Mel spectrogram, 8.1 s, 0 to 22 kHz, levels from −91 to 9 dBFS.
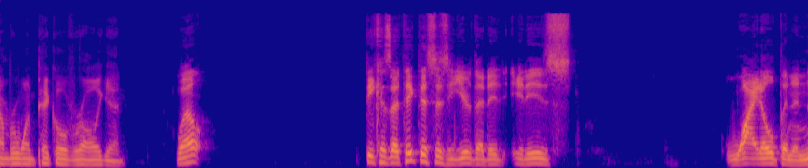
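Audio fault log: No faults found in this speech recording.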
